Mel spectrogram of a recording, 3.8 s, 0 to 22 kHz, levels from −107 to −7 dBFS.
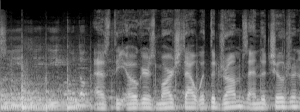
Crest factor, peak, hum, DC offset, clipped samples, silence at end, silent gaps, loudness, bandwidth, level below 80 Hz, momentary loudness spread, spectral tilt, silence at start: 16 dB; -12 dBFS; none; under 0.1%; under 0.1%; 0 s; none; -29 LUFS; 15.5 kHz; -60 dBFS; 3 LU; -6.5 dB/octave; 0 s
